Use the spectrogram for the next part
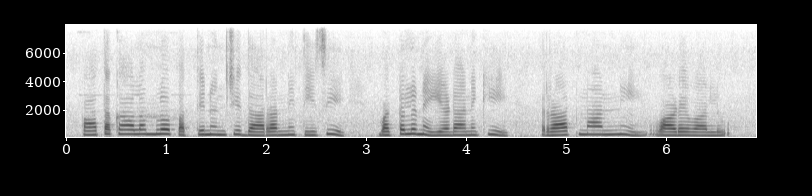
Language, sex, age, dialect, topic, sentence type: Telugu, female, 25-30, Central/Coastal, agriculture, statement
